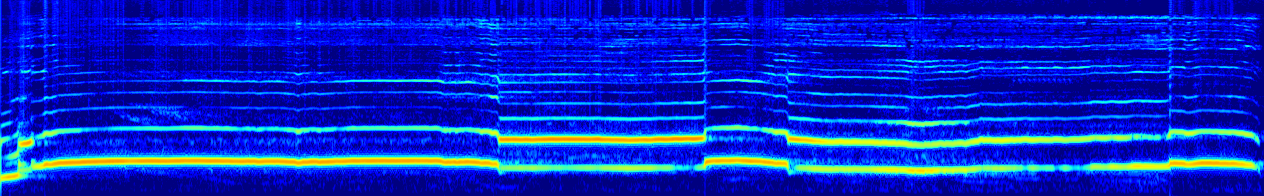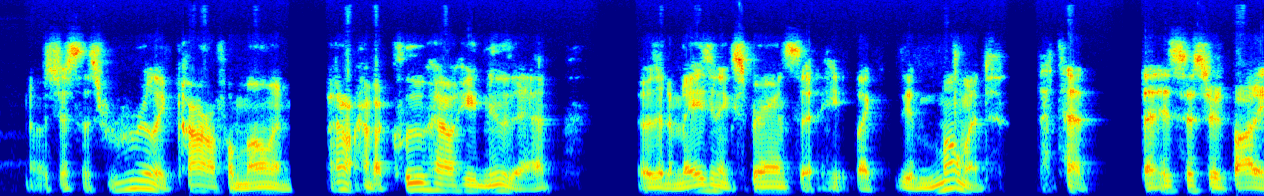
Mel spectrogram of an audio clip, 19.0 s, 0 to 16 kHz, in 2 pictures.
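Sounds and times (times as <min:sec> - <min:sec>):
wolf howling: 0:00.0 - 0:09.6
speech: 0:09.8 - 0:13.7, 0:14.3 - 0:18.9.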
